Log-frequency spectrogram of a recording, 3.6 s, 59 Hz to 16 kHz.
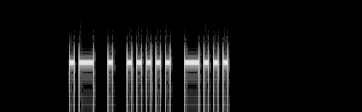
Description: Morse code, heard as a keyed tone, about 25 wpm, 700 Hz. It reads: AE5B
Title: NA SOTA Chaser Callsigns 25wpm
